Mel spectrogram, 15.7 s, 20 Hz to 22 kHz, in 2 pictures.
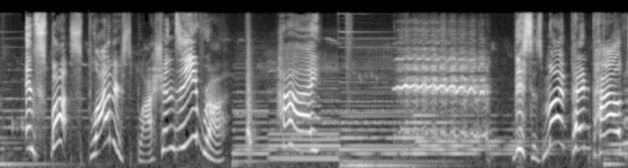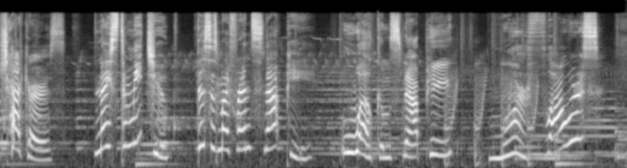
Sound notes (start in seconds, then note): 5.0 zebra neighs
